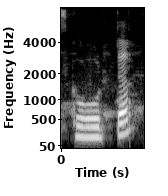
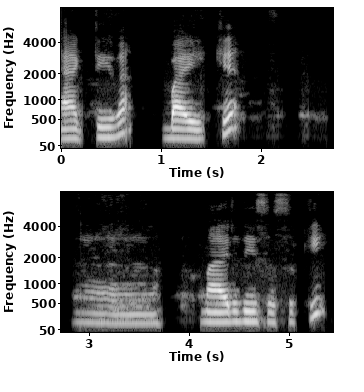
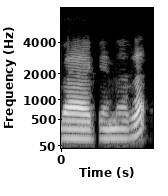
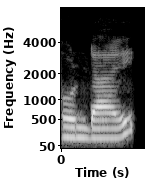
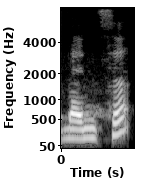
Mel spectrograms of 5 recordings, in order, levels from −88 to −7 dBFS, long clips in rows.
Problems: low volume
